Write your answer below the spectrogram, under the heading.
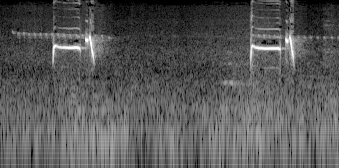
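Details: Bar-winged prinia ngalun song used as a lure for catching birds: two clear phrases, a level whistle then an abrupt falling note, spaced about two seconds apart over quiet background.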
